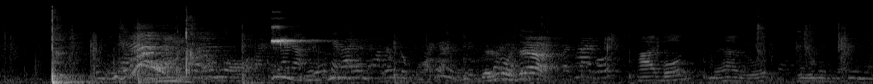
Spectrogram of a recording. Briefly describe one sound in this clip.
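Young women call out and chatter during play.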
